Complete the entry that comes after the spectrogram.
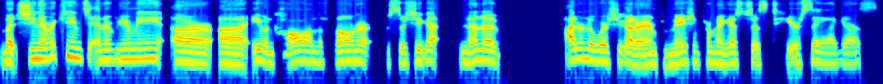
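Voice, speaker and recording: A woman's voice: sits low, steady tone, fairly quick, dry recording, clean studio sound. A woman in her fifties giving personal recollections as an interviewee, hesitant and often repeating her words.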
